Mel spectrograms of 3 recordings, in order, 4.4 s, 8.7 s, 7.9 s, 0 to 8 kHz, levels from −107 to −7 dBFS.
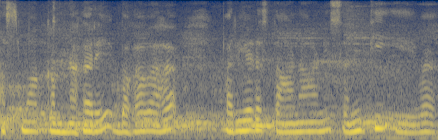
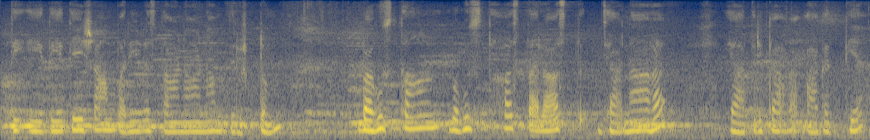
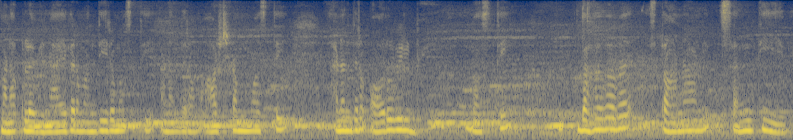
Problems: constant background noise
